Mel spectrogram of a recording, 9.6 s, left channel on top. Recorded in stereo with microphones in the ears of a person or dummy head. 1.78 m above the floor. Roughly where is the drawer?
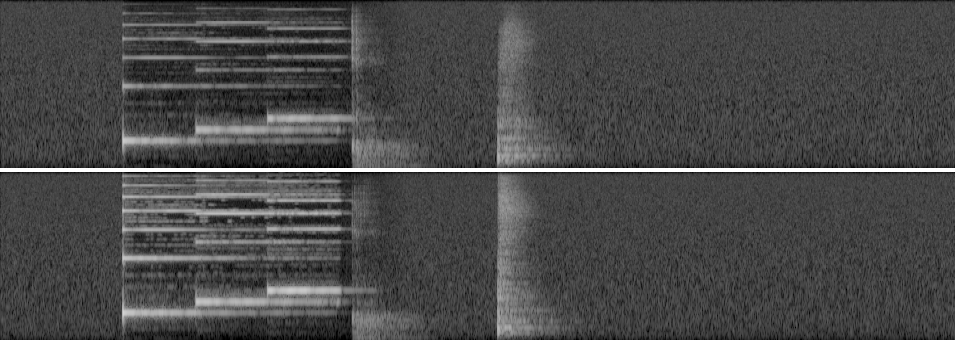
Left.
